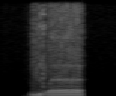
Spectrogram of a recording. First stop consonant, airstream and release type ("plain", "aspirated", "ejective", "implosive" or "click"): plain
